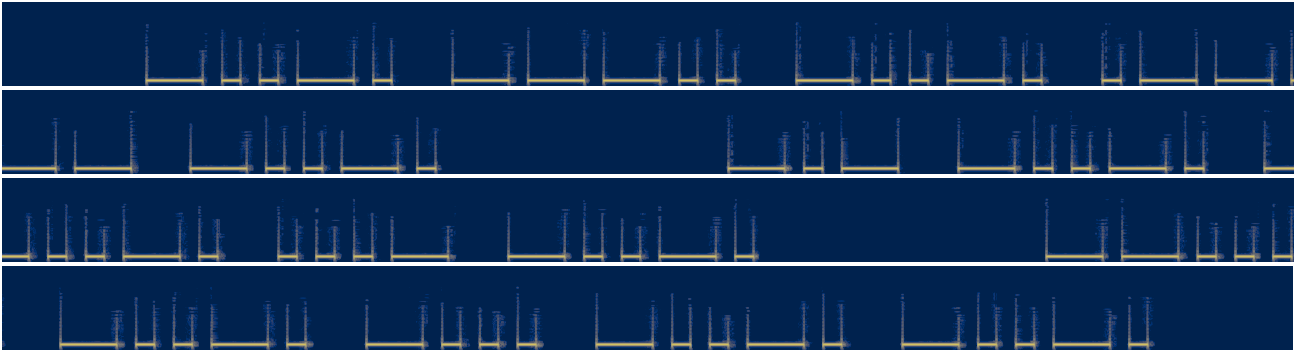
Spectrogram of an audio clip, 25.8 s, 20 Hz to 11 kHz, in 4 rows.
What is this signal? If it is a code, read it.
Morse code, heard as a keyed tone, about 13 wpm, 800 Hz. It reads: /8/1/ K//V/ 7/B//
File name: LEZIONI / 10 SIGNS / 10A SLASH 12wpm 2314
